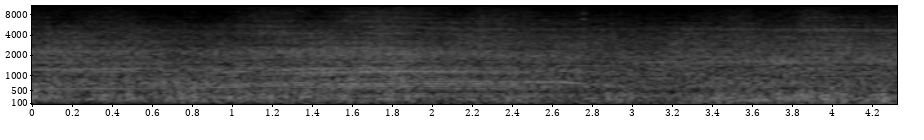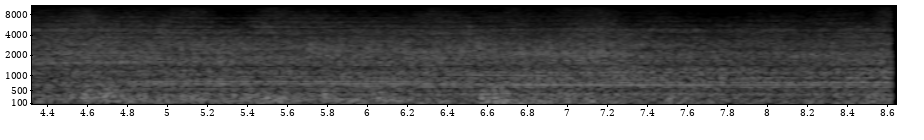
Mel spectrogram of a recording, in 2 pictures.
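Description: A small motor drones overhead, its pitch wavering slightly.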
